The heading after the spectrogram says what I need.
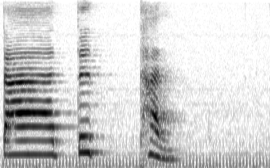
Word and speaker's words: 따뜻한: But your 따뜻한 미소와. I pronounce it as if it's T. S and H together sounds like T. 따뜻한 미소와.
